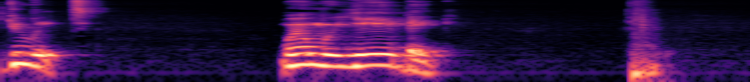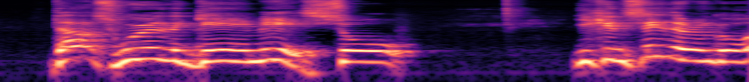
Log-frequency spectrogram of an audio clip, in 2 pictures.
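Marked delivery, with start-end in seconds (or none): none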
